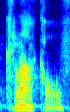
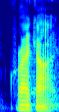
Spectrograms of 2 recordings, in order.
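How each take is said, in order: First: It is said like the Polish city's name. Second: It is said the local Australian way. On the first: The speaker calls it wrong. "the locals don't say Krakow" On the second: The speaker calls it right. "They say Krakow"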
